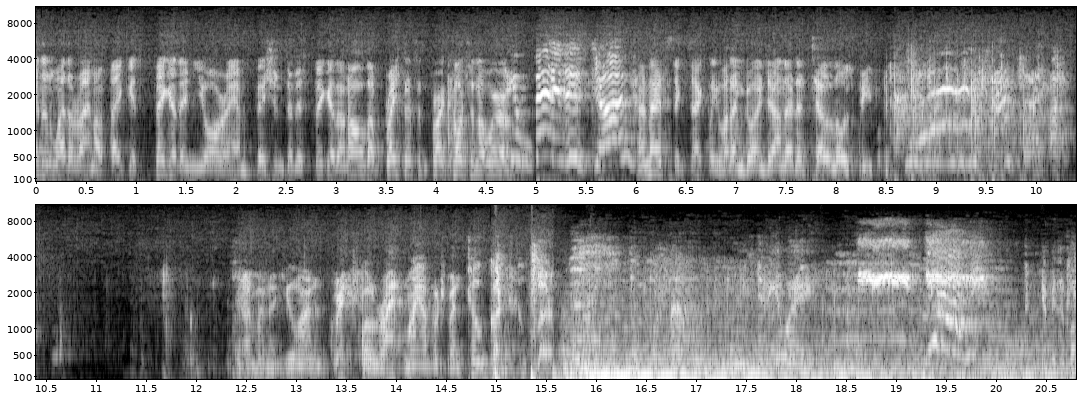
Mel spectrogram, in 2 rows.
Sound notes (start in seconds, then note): 8.5 applauding; 14.9 thumping; 15.4 suspenseful music; 18.3 whistle blowing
